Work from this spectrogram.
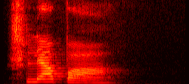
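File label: "шляпаа", Komi, female; kpv audio dict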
